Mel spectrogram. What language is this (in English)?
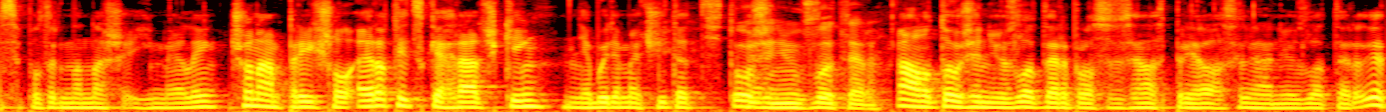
Slovak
